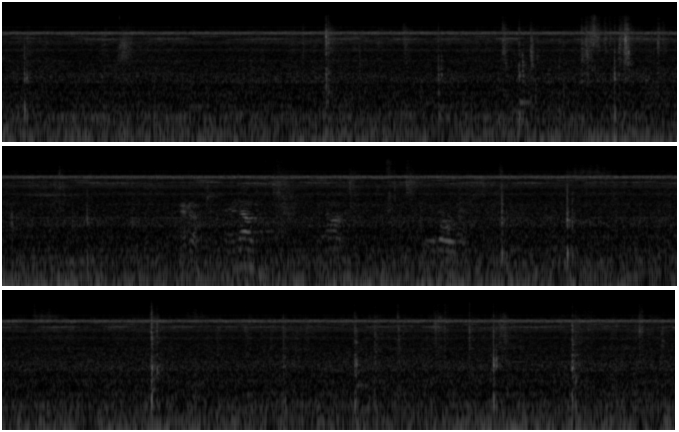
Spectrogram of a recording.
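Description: Tennis rackets hit a ball back and forth with sharp pops.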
